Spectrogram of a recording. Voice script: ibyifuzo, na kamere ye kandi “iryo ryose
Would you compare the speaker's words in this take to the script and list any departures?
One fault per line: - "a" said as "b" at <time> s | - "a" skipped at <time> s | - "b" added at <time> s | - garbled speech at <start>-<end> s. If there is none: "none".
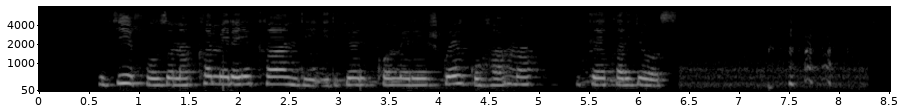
- "rikomerejwe guhama iteka" added at 3.2 s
